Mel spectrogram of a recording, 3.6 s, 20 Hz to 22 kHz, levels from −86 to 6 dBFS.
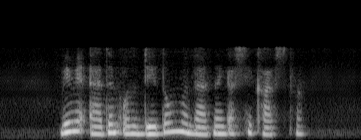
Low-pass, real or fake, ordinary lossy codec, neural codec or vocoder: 5.4 kHz; fake; none; codec, 24 kHz, 0.5 kbps, DualCodec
